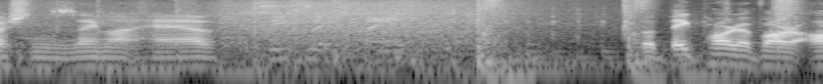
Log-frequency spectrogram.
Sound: speaking faintly

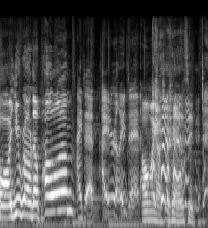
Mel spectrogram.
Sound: laughs

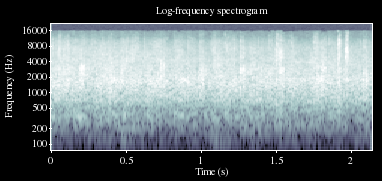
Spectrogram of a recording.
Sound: cheering

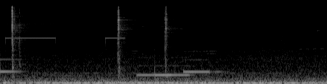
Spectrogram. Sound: alarm stops

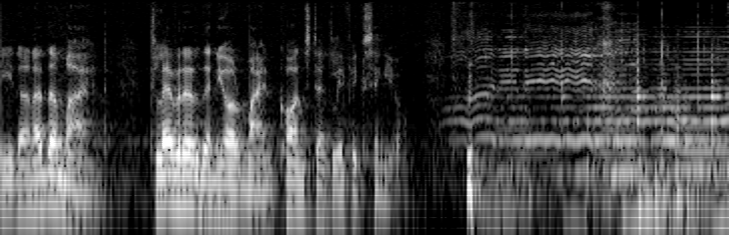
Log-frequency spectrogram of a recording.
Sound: laughs

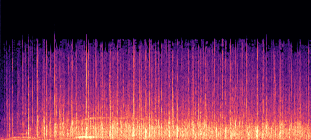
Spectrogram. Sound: audience applauding

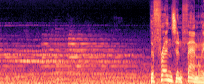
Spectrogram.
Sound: church bells ringing

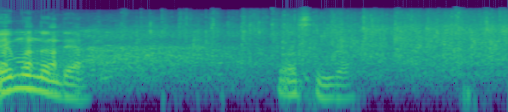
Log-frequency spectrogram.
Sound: laughter/Applause

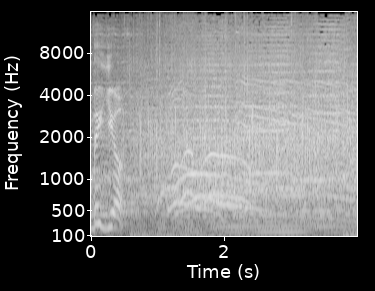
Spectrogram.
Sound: cheering & applause

